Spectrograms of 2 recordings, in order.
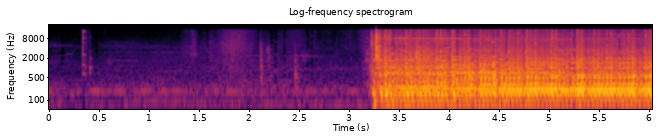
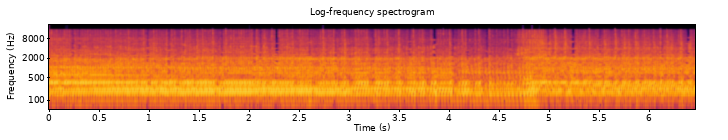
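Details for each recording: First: Yamaha RD125LC two-stroke barn find, stood 17 years, kick-started with extra fuel: quiet, a few clicks, then catches at once and settles into steady crisp two-stroke run, no misses; it runs. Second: Yamaha RD125LC two-stroke after standing 17 years: loud, fast, busy idle that never settles low; idle set too high, owner plans to adjust the screw on the side of the carburetor to bring revs down.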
